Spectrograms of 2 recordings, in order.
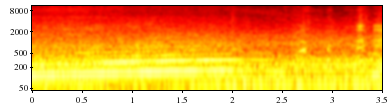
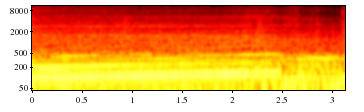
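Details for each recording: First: Nissan Skyline R32 GTR back running after being broken, driving: loud deep exhaust drone rising and easing with throttle, no rattles or leaks. Normal exhaust note. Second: Nissan R32 Skyline GTR under acceleration: a loud, raw, unmuffled drone with a rising tone and audible turbo whir, pointing to an exhaust leak or separated downpipe.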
